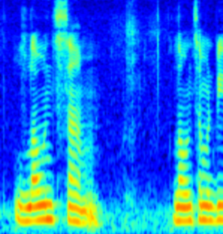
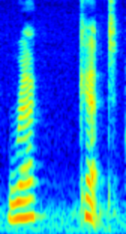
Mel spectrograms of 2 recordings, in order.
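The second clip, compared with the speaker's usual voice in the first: "Racket" drawn out as rac, then ket; syllable by syllable; 3 semitones higher than usual. Shown as a demonstration. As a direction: break "Racket" in two with a clear gap. Sounds out word to find syllable.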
